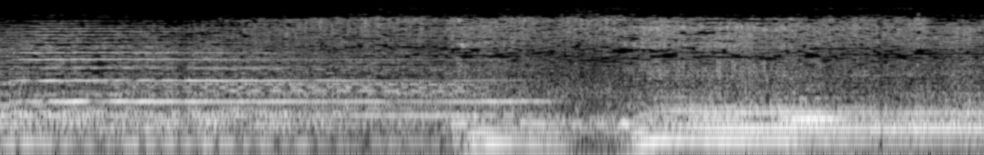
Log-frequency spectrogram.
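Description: A utility vehicle engine hums steadily in the rain, its pitch dipping as it slows and shifts around the middle, then rising again as it pulls in alongside a car, with a constant rushing noise underneath.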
